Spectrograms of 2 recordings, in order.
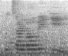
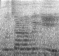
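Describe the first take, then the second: No difference in how they are said.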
